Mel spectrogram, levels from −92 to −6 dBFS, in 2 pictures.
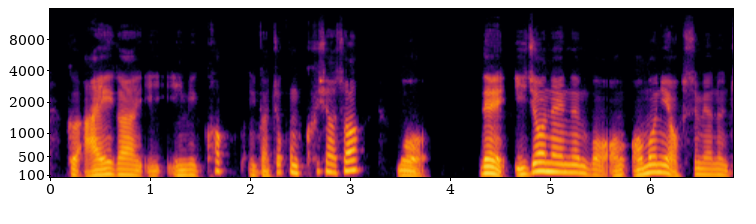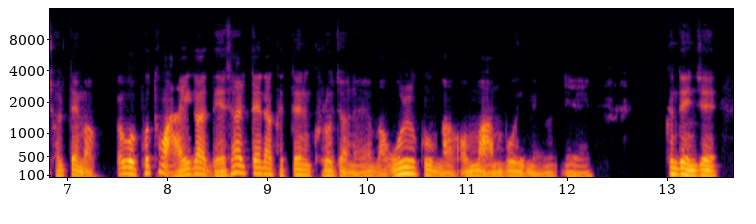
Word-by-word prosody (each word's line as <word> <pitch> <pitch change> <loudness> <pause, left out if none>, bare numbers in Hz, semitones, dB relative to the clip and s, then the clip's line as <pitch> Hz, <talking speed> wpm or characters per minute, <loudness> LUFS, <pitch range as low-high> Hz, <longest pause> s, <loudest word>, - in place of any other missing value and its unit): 그 - - -1
아이가 115 +3 +3
이 95 -2 -7
이미 105 -1 -2
커 185 -1 -5 0.2
그러니까 100 -3 -4
쪼끔 160 - -1
크셔서 185 +3 +1 0.3
뭐 100 -6 +2 0.6
네 145 -1 +7
이전에는 165 +1 +4
뭐 115 - 0
어 100 +3 -1
어머니 155 +10 +4
없으면은 115 -6 -2
절대 105 +3 -3
막 70 -7 -3 0.2
그리고 130 0 +2
보통 150 +3 0
아이가 120 +6 +1
4 90 +2 -1
살 155 +3 0
때나 135 -4 0
그때는 110 0 -2
그러잖아요 90 -5 -4
막 75 -6 -5
울고 115 -2 +2
막 75 -2 -3
엄마 95 0 0
안 85 +2 -3
보이면은. 80 -5 -4
예. 80 -1 -7 0.7
근데 130 -3 +3
인제 105 -2 +2
110 Hz, 305 characters per minute, -23 LUFS, 95-140 Hz, 0.7 s, 네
